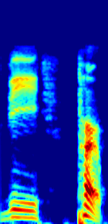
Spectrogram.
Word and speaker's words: V perp: So we write this little orthogonal notation as a superscript on V, and you can pronounce this as V perp, not for perpetrator, but for perpendicular.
